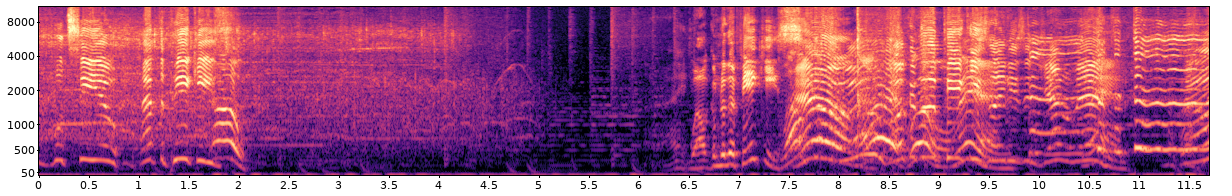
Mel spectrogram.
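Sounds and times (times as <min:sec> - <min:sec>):
crowd cheering wildly: 0:00.0 - 0:05.2, 0:07.4 - 0:09.2
speech: 0:00.2 - 0:02.3, 0:06.5 - 0:11.7.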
